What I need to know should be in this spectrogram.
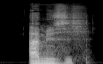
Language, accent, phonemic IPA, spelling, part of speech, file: French, France, /a.my.zi/, amusie, noun, LL-Q150 (fra)-amusie.wav
- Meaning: amusia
